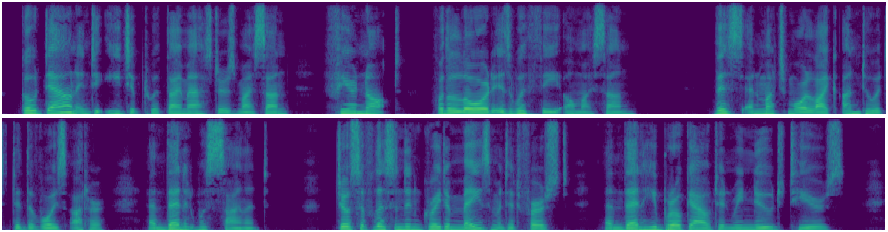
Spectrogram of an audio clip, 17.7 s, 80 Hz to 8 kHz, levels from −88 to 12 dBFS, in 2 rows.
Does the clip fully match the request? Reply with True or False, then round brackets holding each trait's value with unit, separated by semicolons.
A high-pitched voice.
False (150 Hz)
